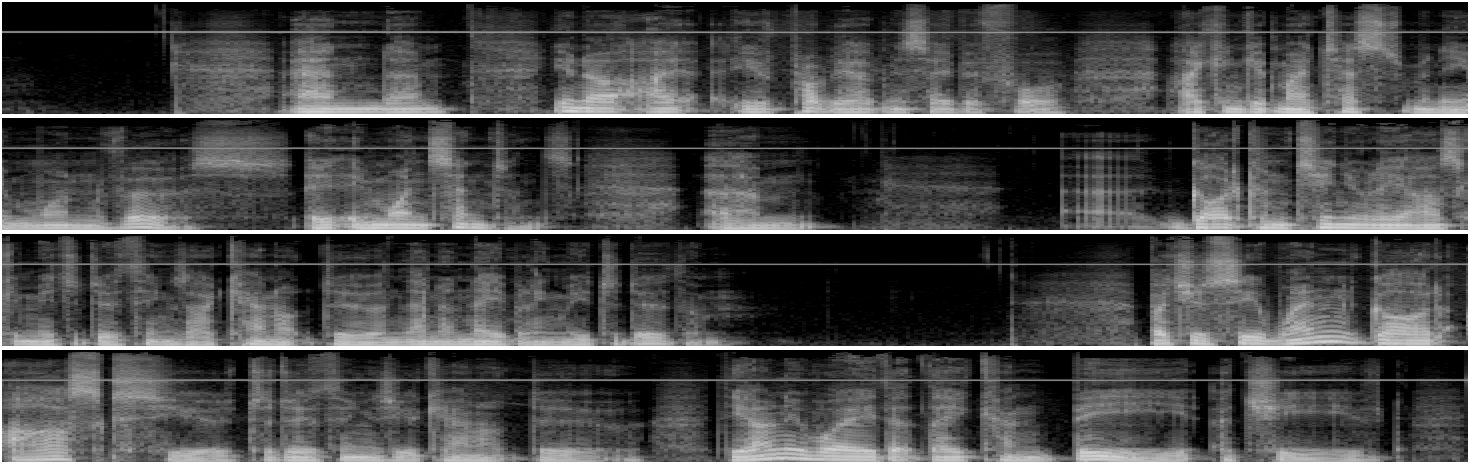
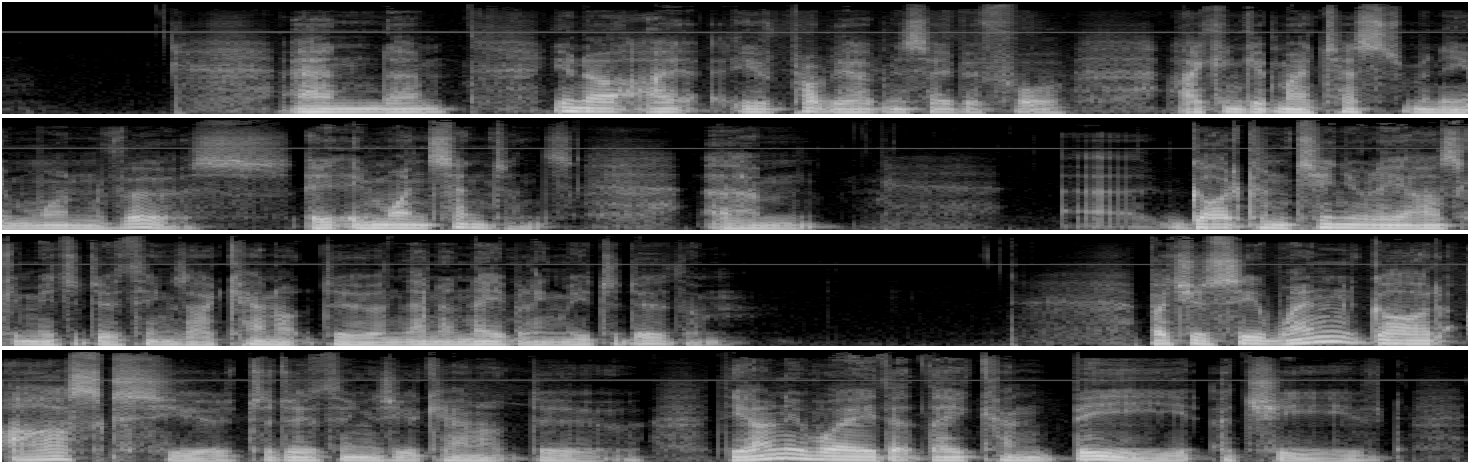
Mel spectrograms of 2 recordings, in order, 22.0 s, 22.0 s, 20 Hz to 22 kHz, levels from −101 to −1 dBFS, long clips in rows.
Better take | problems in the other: second | high-pitched whine; loud; throughout; 7.5 kHz, 8 dB below the speech; faint in the second

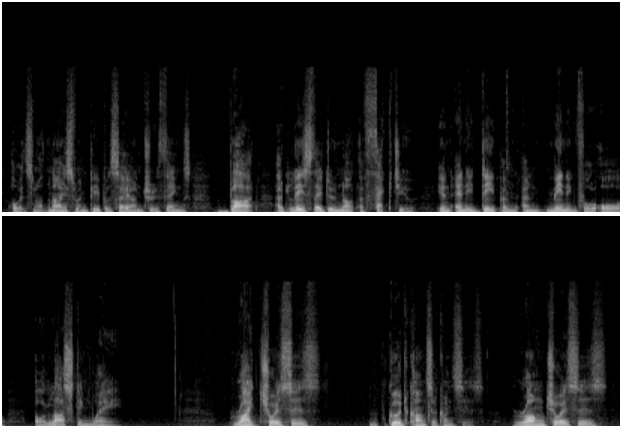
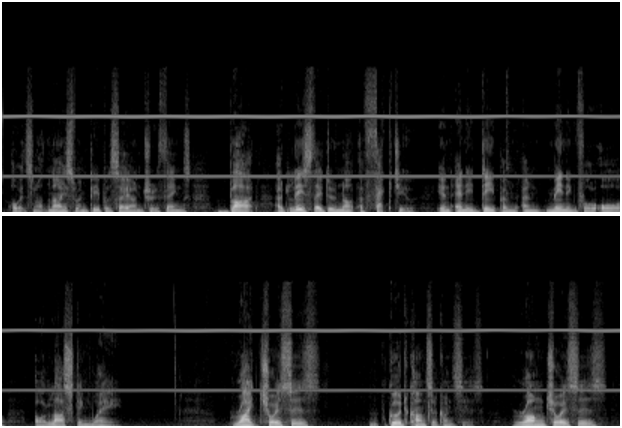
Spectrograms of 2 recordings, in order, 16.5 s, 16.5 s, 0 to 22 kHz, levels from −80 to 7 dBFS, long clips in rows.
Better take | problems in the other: first | high-pitched whine; loud; throughout; 10 kHz, 10 dB below the speech

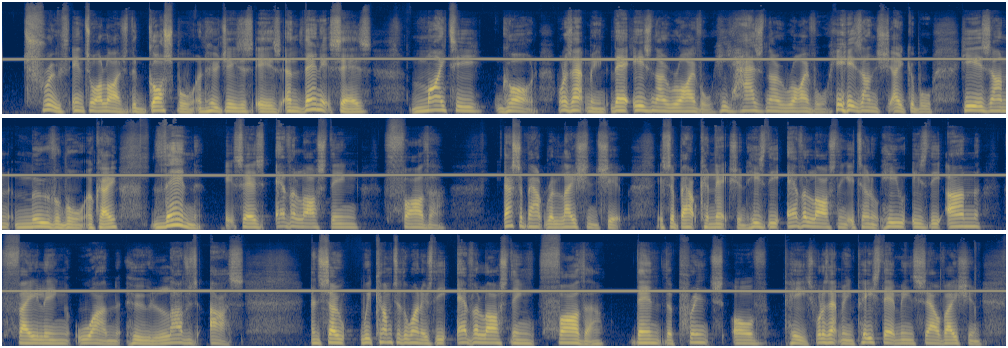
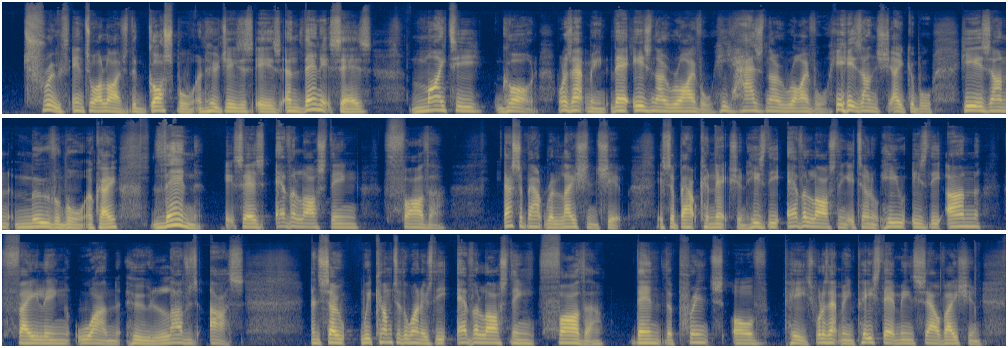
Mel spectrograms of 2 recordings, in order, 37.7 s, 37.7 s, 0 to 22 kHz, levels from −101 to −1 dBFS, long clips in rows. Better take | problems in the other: second | high-pitched whine; loud; throughout; 2.5 kHz, 7 dB below the speech

